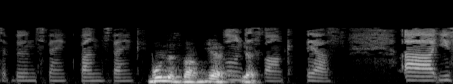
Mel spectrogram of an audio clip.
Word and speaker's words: Bundesbank: Is that how you pronounce it? Bundesbank? Bundesbank, yes.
